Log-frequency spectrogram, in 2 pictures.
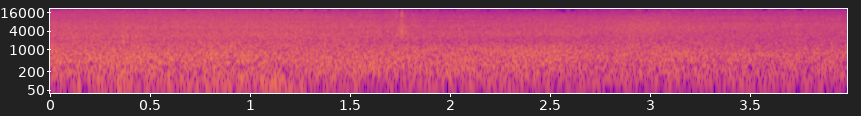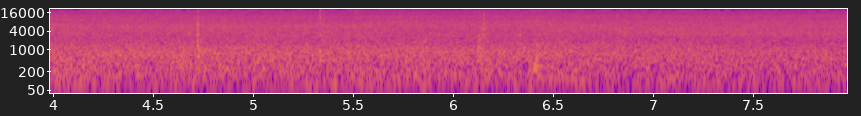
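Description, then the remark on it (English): Ocean waves surge against rocks in a constant, loud roar of surf, a dense wash of water noise that barely rises or falls, with no voices; large waves hit a rock and shoot straight up over it. “It hits the rock in front and goes straight up over where I was about to stand.”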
